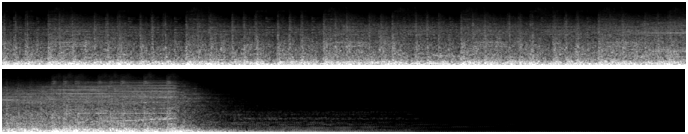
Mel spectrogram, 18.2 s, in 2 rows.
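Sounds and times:
drums: 0.0s - 13.9s.

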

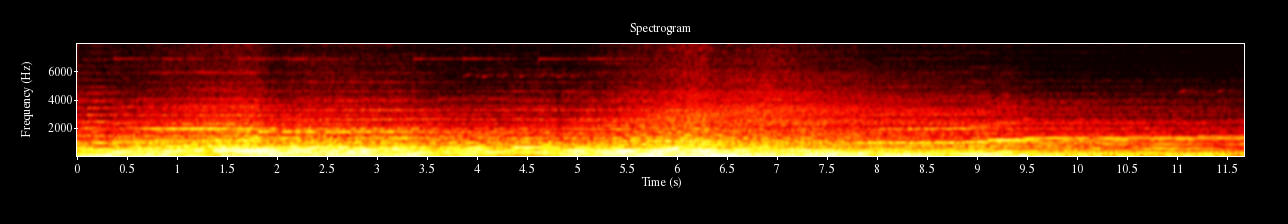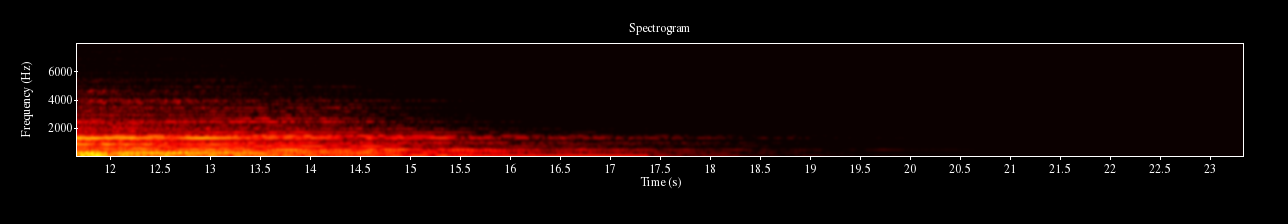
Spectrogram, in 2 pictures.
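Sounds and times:
dramatic ambient music: 0.0s - 17.4s.

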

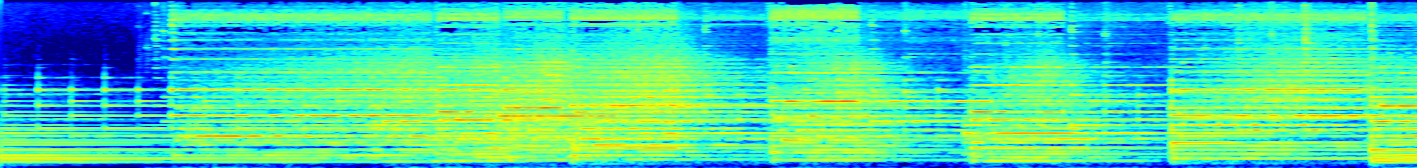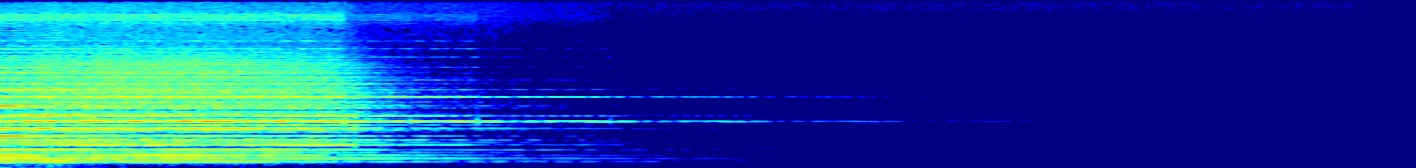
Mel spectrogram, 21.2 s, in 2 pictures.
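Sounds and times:
dozy ambient music: 0.0s - 15.6s.

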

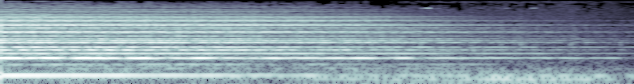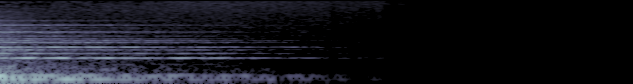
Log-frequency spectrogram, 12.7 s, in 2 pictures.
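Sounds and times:
ambient music: 0.0s - 6.6s.

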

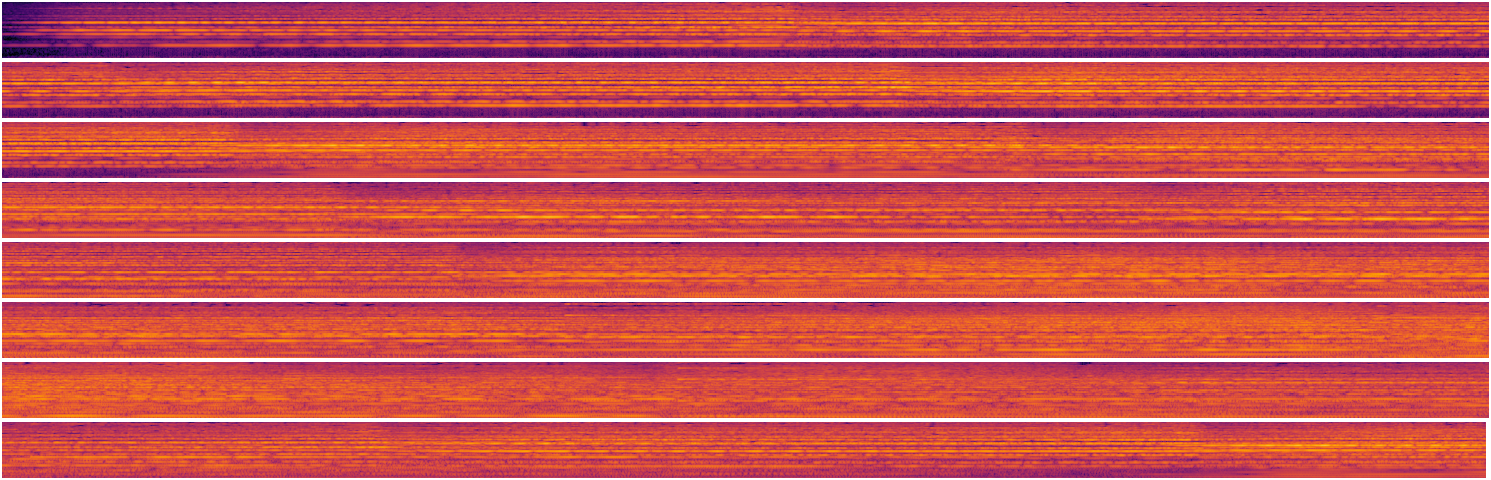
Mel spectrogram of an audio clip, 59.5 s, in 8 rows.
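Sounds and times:
ambient music: 0.0s - 59.4s.

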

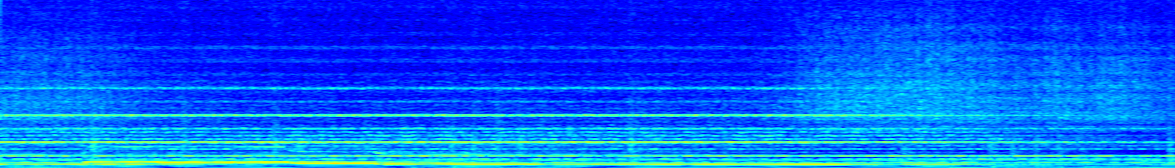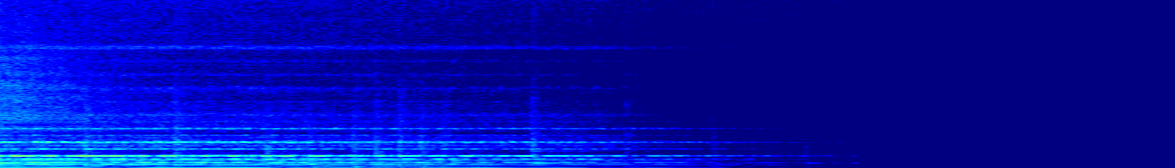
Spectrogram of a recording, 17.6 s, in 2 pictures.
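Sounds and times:
sleep tones: 0.0s - 12.9s.

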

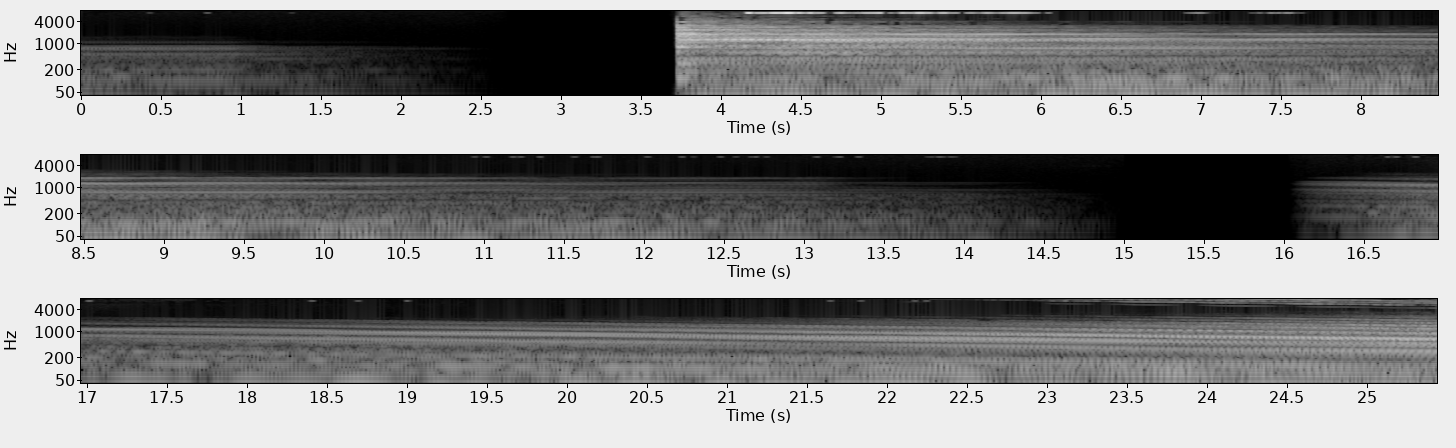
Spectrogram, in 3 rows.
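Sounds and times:
deep piano sustains: 3.7s - 14.2s, 16.4s - 25.4s.

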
